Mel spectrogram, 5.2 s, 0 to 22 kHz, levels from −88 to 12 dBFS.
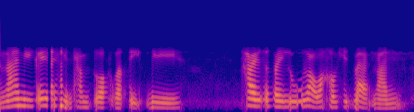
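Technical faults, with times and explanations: Throughout, Codec 2 vocoder: the speech has that robotic, buzzy quality you get when nothing of the original waveform survives. The sound points to a very low rate, around 1.6 kbit/s, where only pitch, voicing, energy and a rough spectral envelope make it through and the decoder rebuilds the speech from a set of sine waves. Heavy damage here, and the whole thing sits in a narrow line band of about 200 Hz to 3.5 kHz.
0.57 to 0.79 s, bit errors on digital voice radio: for roughly a quarter of a second the synthetic speech falls apart into warbly, bleepy gibberish, with sudden jumps in pitch, loudness and tone colour. The error rate is high, something like one bit in seven flipped. In a vocoder this sparse each bit steers a whole frame's pitch, level or spectrum, so each of the five frames hit in a row is corrupted as a whole.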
